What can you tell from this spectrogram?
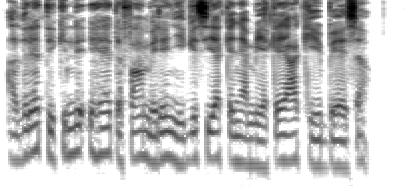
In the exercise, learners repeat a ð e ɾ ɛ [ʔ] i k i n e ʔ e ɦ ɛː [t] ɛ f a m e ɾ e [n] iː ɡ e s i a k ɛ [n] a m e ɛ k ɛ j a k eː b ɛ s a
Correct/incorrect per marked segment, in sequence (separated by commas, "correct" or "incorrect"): incorrect, correct, incorrect, incorrect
